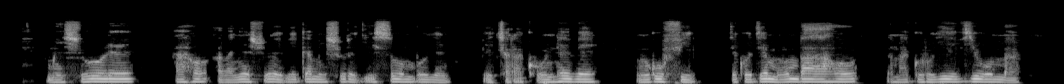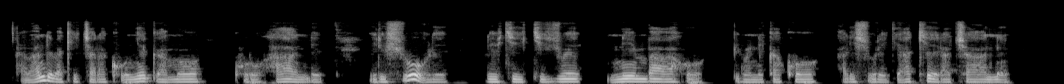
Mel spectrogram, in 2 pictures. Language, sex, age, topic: Rundi, male, 25-35, education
